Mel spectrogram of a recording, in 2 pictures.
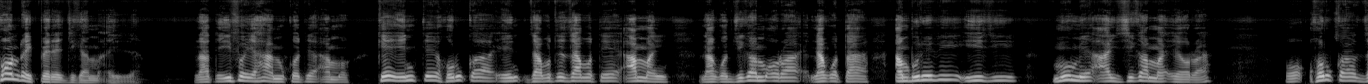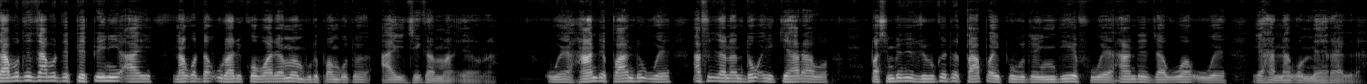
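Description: No technical faults can be heard anywhere in the recording. There is nothing to mark at any point along its timeline.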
